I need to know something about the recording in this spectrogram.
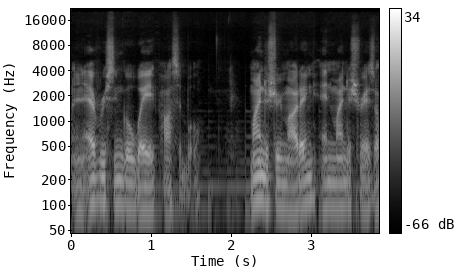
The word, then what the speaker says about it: Mindustry: Third, Mindustry and my Mindustry mods. Yes, I pronounce it Mindustry. I know there is some discourse over if it's Mindustry or Mindustry. I pronounce it Mindustry, and that's not going to change.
